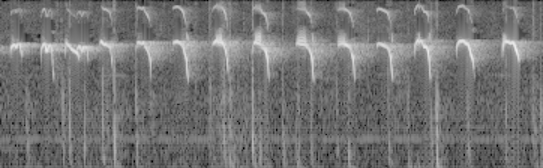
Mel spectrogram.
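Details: Few-days-old Sultan chicks at play, a rare crested white chicken breed; loud, piercing peeps that drop sharply in pitch, repeated steadily about three times a second, with faint tapping underneath.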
